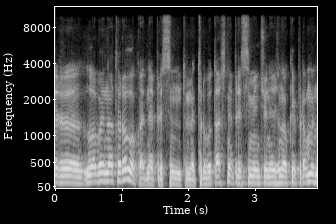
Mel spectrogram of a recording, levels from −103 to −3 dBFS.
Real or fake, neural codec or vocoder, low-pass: real; none; 9.9 kHz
